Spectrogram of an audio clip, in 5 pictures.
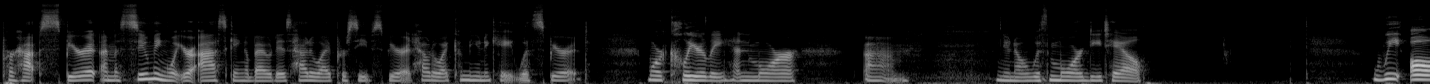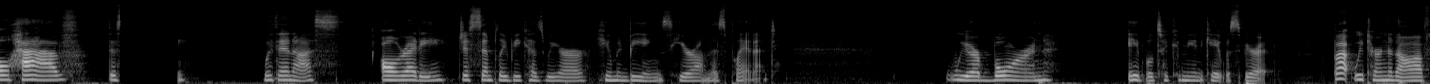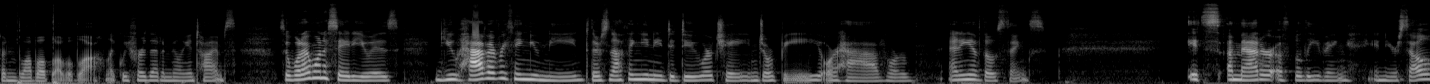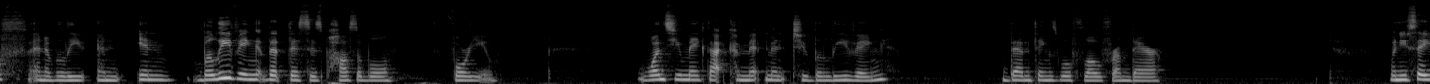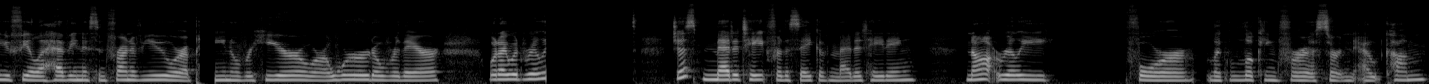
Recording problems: audio cutting out; at 16 s for 0.5 s, at 59 s and at 1:03 for 1 s

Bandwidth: 18 kHz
